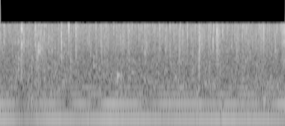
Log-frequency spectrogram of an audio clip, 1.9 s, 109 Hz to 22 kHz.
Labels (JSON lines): {"label": "biophony, midshipman", "recorder": "SoundTrap 500"}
